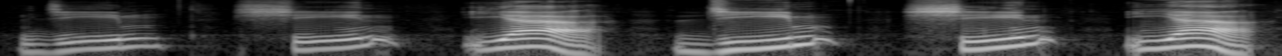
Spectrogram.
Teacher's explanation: জিহ্বার মধ্যখান তার বরাবর উপরের তালুর সঙ্গে লাগিয়ে উচ্চারিত হয় জিম শিন ইয়া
